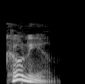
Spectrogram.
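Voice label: "conium", British English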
